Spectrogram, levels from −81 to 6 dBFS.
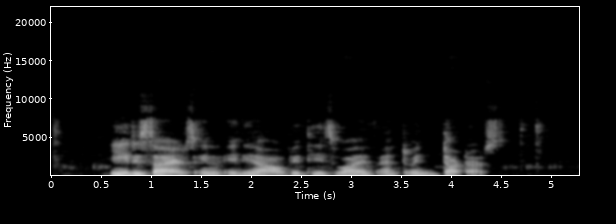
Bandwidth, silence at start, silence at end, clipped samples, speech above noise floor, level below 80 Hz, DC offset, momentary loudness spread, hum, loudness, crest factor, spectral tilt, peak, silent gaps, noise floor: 8.6 kHz; 0.6 s; 0.85 s; under 0.1%; 35 dB; -58 dBFS; under 0.1%; 12 LU; none; -20 LUFS; 18 dB; -6 dB/octave; -2 dBFS; none; -55 dBFS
